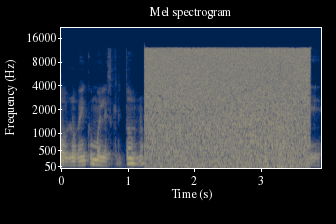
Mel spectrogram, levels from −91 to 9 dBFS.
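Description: From 1.25 s to 3.73 s there's a wrong sample width: 32-bit data read as 16-bit, so mismatched bytes give loud noise with the speech buried underneath, at half speed.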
